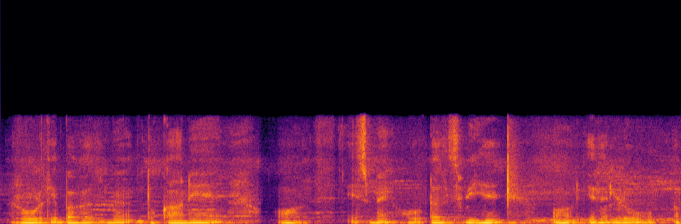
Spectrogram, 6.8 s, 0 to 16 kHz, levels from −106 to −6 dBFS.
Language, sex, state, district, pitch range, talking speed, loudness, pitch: Hindi, male, Rajasthan, Nagaur, 130-145 Hz, 130 wpm, -25 LUFS, 140 Hz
